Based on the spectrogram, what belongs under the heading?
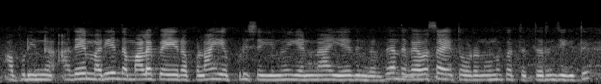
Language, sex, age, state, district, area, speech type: Tamil, female, 45-60, Tamil Nadu, Perambalur, rural, spontaneous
